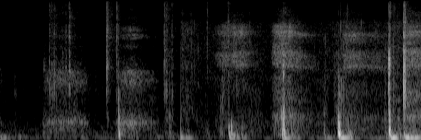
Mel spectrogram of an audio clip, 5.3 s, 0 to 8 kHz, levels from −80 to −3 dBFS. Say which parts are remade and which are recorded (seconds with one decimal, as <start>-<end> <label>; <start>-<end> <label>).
0.0-5.3 recorded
